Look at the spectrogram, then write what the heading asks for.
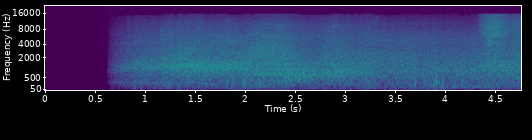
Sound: traffic whizzing

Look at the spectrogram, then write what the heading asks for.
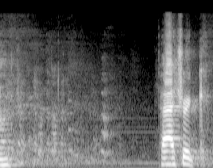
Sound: laughter

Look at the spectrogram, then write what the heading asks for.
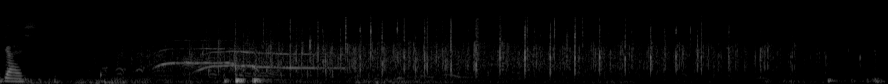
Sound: applause and cheering

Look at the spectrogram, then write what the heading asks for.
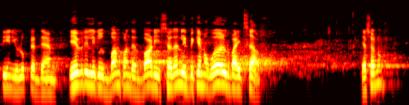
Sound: laughter

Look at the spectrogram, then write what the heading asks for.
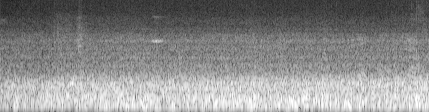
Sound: train rumbling

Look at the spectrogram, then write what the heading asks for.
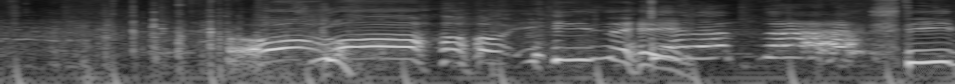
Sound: excited noises

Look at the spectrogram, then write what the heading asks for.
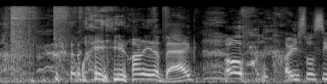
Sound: laughs

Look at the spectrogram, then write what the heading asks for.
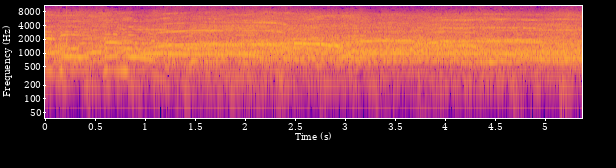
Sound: crowd cheering

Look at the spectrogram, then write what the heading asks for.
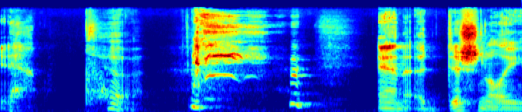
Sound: laughs

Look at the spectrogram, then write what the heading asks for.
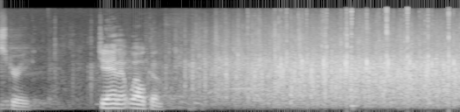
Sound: audience clapping

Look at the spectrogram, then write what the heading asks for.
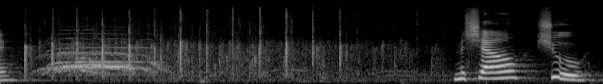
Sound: audience applauds and cheers

